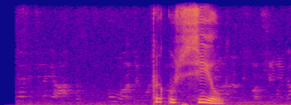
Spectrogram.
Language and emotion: Russian, sad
